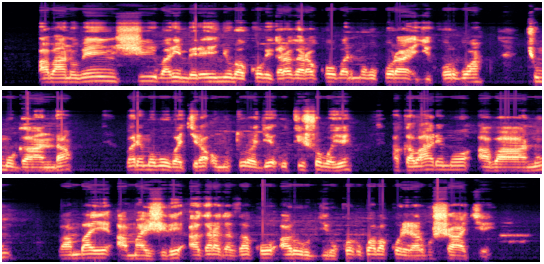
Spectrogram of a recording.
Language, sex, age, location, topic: Kinyarwanda, female, 25-35, Nyagatare, government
